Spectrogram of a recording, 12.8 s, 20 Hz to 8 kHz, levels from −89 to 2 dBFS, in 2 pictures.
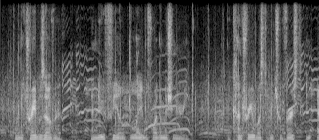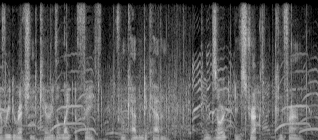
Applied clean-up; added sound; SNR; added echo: none; Cheering / Clapping; 7 dB; none.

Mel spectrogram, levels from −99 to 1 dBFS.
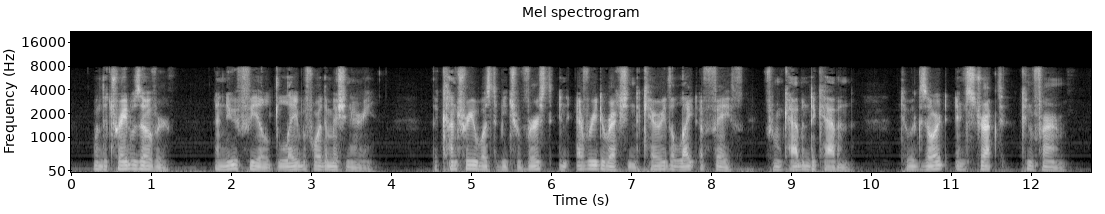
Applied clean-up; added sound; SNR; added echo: none; none; none; none.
